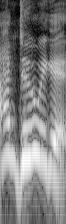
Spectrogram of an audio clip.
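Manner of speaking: very high, shrill, panicked, frantic scream. Retelling a husband on a 911 call doing CPR: retelling a frantic scream. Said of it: "And he screams".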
